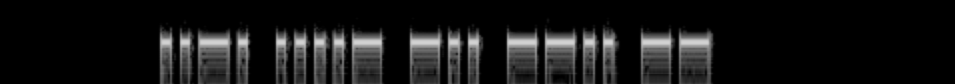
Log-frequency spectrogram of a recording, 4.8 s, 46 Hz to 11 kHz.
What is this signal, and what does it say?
Morse code, heard as a keyed tone, about 25 wpm, 700 Hz. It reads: F4DZM
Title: DXCC-100 Call Signs - 5 Characters - 25wpm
